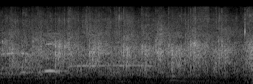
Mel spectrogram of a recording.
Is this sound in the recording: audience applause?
yes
